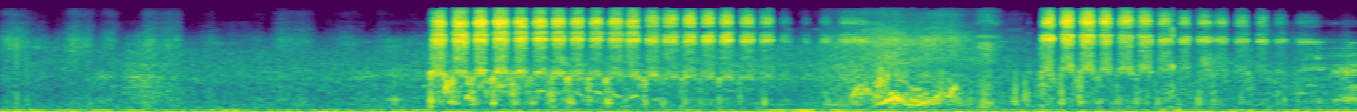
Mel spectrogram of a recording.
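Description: A hand scratching a cat's fur briskly, a fast rasping rub of about eight strokes a second, in two spells of two to three seconds each, with softer rustling between them.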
